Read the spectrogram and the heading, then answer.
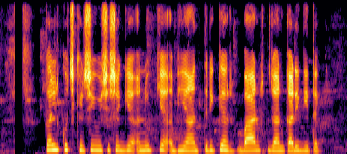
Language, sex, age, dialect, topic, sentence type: Magahi, female, 36-40, Northeastern/Surjapuri, agriculture, statement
